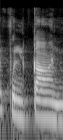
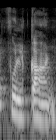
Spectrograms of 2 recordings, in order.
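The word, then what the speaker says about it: Vulkan: लेकिन इसकी प्रोनाउंसिएशन जो होती है वो फ होती है। फ तो यानी इसको कैसे पढ़ेंगे? फुलकान। कैसे पढ़ेंगे? फुलकान।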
